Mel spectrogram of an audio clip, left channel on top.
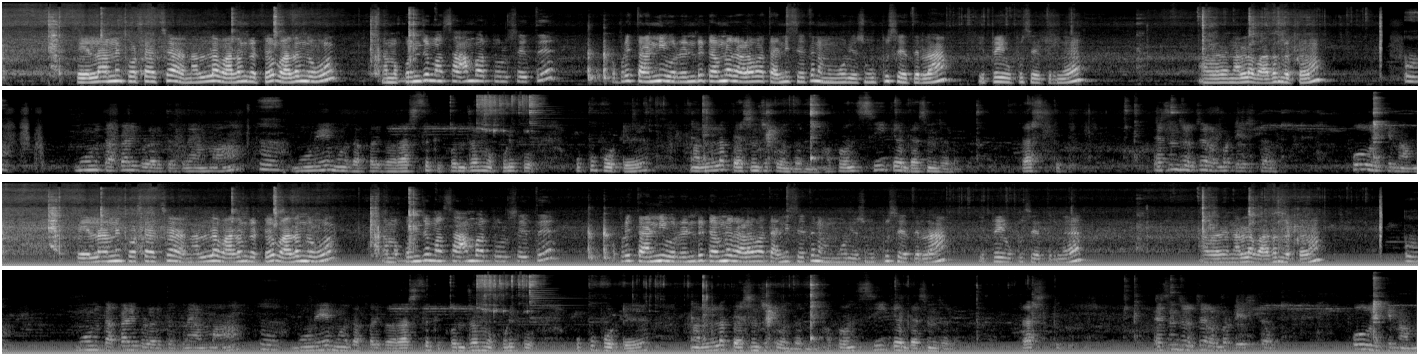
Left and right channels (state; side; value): noise; right; hum, 6 dB below the sound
